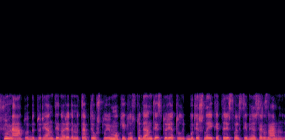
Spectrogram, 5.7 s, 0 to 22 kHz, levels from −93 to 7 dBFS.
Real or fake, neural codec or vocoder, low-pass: real; none; 7.2 kHz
